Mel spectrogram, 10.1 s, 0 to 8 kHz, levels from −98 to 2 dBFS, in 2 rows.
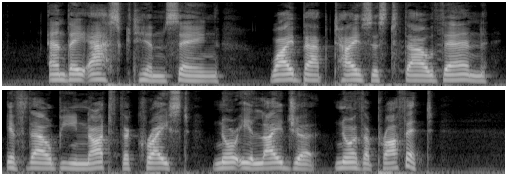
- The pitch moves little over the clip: Yes, narrow, 1.9 semitones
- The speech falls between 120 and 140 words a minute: Yes, slow, 135 wpm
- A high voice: No, medium, 145 Hz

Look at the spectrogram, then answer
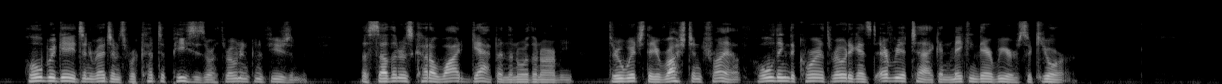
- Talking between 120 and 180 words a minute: No, average, 195 wpm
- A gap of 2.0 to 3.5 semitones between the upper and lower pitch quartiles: No, average, 4.2 semitones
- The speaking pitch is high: No, low, 135 Hz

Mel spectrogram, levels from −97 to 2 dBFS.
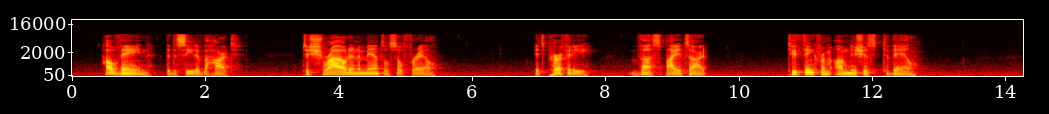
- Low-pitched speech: Yes, low, 105 Hz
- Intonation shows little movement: No, average, 3.3 semitones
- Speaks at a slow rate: Yes, slow, 110 wpm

